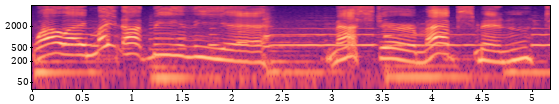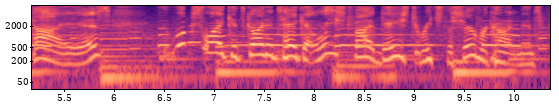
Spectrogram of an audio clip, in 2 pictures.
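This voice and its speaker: A woman's voice: high voice, big pitch swings, takes it slowly, music in the background, heavily acted, low-quality recording. A woman voicing a sceptical, analytical child adventurer in a cartoon parody, articulate and matter-of-fact with an exasperated edge. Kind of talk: comedic animated parody voice acting.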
